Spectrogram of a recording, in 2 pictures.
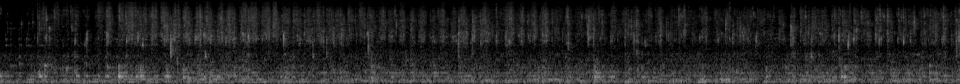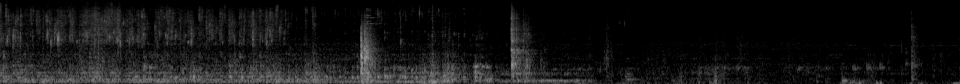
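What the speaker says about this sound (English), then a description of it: "So I'm gonna have to rinse the fork first." Water runs steadily from a kitchen tap into a sink while a fork is rinsed, a close, even splashing stream. It breaks up near the end and then stops, leaving quiet room noise.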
